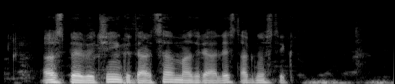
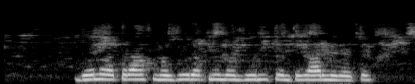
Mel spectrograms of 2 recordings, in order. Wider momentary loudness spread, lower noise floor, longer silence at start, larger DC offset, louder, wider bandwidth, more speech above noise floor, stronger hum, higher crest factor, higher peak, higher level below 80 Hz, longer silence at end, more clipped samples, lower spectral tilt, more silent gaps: first, 20 LU vs 9 LU; second, -39 dBFS vs -49 dBFS; second, 0.45 s vs 0.75 s; neither; about the same, -18 LUFS vs -17 LUFS; first, 11.5 kHz vs 7 kHz; second, 22 dB vs 33 dB; neither; about the same, 18 dB vs 14 dB; first, 0 dBFS vs -4 dBFS; first, -34 dBFS vs -60 dBFS; about the same, 0 s vs 0 s; neither; about the same, -8 dB/octave vs -8 dB/octave; neither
